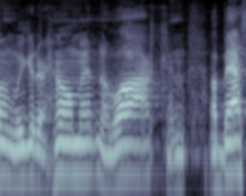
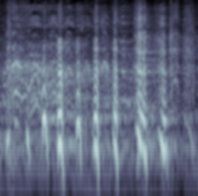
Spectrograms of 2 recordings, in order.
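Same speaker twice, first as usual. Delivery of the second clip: hearty laugh; 10 semitones higher than usual. Real, not acted. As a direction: laugh hard at your own joke. Laughing at himself.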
